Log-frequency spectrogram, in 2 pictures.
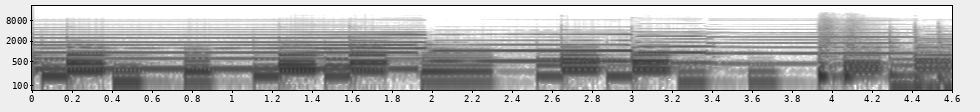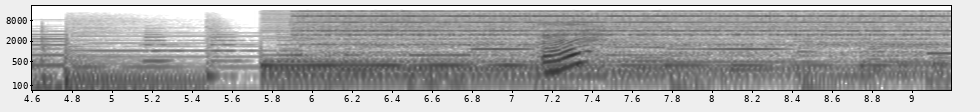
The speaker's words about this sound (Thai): เสียงออดดังแล้วอุ้ยต้องไปเข้าเรียนแล้วล่ะค่ะ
